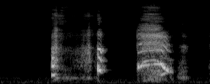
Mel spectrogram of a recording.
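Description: A person's big, drawn-out yawn after a meal on a calm, breezy early afternoon, in two moaning swells, the second rising and breaking off with a sigh-like fall, fairly loud with no talking.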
